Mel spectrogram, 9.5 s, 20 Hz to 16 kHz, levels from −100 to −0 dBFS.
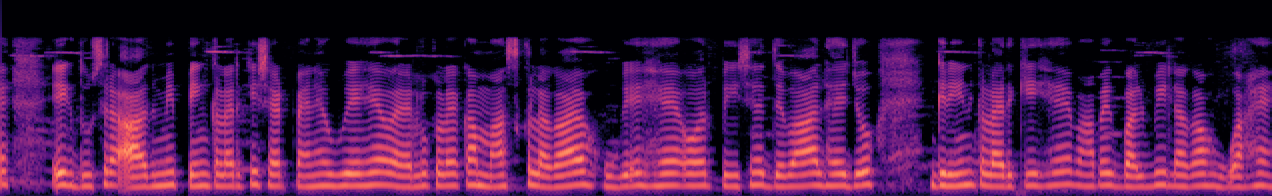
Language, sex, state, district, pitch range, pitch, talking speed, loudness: Hindi, female, Chhattisgarh, Rajnandgaon, 210-230 Hz, 220 Hz, 215 wpm, -30 LUFS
